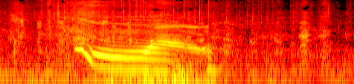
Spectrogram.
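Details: French Bulldog playing hide-and-seek with children gives a drawn-out whine that slides downward over about a second and a half, amid running footsteps and household noise.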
